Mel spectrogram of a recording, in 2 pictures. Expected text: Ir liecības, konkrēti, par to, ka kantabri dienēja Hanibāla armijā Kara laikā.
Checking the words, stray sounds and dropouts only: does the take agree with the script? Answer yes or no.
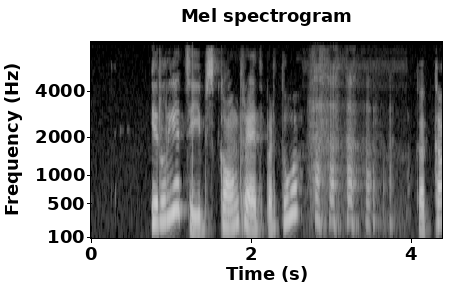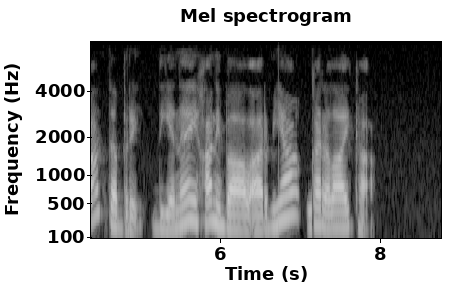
no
